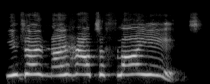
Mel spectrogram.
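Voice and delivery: high, loud frantic shout. A narrator's reading. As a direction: shout through the door. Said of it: "Ricky shouted".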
